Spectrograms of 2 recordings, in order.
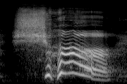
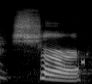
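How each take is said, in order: First: High, loud "Sure"; exaggerated sure. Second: Said in the usual way. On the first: Real, not acted. Player going along with the prison store joke, exaggerated high "Sure". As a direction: sing out "Sure" loudly, pitched way up.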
